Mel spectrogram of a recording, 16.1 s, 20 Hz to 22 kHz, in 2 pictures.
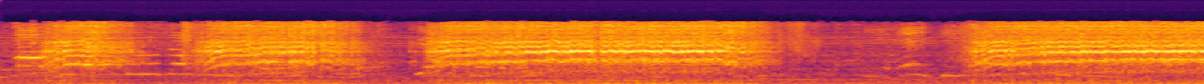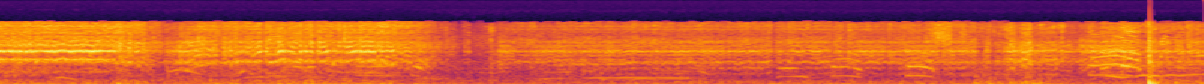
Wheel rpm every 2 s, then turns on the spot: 60, 120, 50, 140, 100, 40, 70, 40.
none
